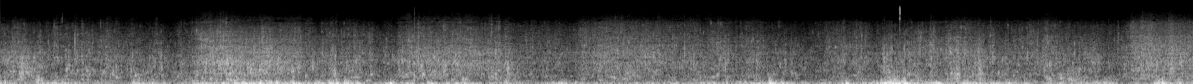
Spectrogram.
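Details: Strong wind buffeting and water or boat noise fill the recording, loud and low-pitched throughout, with no animal calls heard.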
